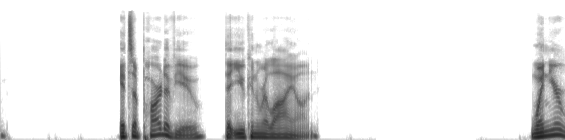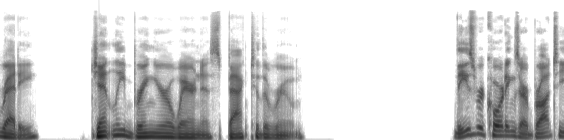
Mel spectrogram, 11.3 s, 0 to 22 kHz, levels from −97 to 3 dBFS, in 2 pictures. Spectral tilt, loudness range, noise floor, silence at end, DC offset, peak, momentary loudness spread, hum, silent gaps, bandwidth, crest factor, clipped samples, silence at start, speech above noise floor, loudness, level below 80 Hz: -6.5 dB/octave; 5 LU; under -90 dBFS; 0 s; under 0.1%; 0 dBFS; 10 LU; none; 3.75-4.75 s, 8.98-10.15 s; 14.5 kHz; 22 dB; under 0.1%; 0 s; over 71 dB; -20 LUFS; -38 dBFS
